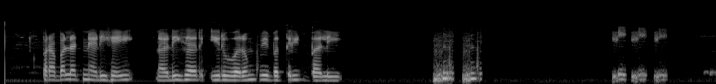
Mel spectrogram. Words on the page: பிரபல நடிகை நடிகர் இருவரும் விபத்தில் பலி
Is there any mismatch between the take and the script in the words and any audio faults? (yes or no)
yes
